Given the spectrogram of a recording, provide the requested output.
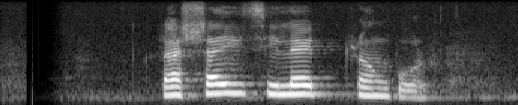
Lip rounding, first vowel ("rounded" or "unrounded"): unrounded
